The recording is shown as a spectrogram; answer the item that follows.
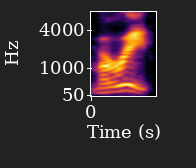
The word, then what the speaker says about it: Mareep: It's a sheep, Mareep, and then Flaffy.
